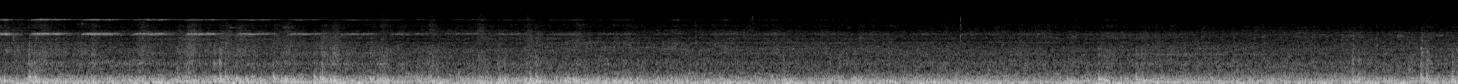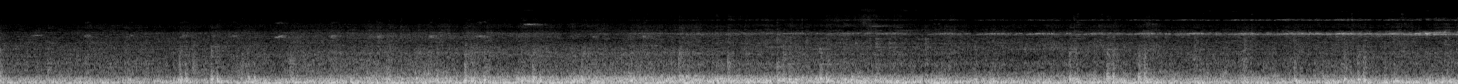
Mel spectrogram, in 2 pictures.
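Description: Freight train cars rolling past, with a steady rumble of steel wheels on the rails. A thin, high-pitched wheel squeal sounds at the start and comes back near the end.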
